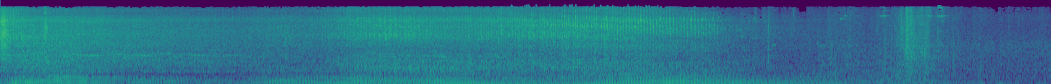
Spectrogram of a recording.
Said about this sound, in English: Elias watched the river station growing smaller in his rearview mirror as he followed another bumpy sand road into the side canyon that stretched south, away from the river.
